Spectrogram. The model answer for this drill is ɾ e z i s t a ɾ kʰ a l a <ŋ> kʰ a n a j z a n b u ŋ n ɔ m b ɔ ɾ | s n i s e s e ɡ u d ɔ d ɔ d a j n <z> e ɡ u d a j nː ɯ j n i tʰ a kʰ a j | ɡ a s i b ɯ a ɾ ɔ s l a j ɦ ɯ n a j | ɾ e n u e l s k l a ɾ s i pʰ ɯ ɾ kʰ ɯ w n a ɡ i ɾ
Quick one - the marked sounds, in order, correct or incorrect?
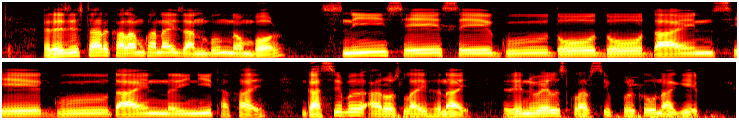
incorrect: m, incorrect: s

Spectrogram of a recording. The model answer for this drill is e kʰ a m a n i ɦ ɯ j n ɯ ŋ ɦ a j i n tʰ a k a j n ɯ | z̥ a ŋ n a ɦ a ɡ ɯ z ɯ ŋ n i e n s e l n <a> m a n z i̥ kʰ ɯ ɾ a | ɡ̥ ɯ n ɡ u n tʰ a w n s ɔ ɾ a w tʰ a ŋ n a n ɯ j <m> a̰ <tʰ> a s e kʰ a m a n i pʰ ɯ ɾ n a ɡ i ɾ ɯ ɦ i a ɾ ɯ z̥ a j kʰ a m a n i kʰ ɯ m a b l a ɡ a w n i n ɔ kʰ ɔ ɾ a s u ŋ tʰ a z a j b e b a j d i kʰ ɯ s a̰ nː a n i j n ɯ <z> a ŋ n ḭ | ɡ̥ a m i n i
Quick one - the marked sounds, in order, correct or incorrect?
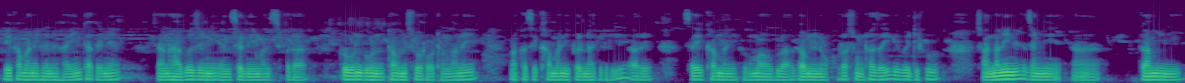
incorrect: i, correct, incorrect: kʰ, correct

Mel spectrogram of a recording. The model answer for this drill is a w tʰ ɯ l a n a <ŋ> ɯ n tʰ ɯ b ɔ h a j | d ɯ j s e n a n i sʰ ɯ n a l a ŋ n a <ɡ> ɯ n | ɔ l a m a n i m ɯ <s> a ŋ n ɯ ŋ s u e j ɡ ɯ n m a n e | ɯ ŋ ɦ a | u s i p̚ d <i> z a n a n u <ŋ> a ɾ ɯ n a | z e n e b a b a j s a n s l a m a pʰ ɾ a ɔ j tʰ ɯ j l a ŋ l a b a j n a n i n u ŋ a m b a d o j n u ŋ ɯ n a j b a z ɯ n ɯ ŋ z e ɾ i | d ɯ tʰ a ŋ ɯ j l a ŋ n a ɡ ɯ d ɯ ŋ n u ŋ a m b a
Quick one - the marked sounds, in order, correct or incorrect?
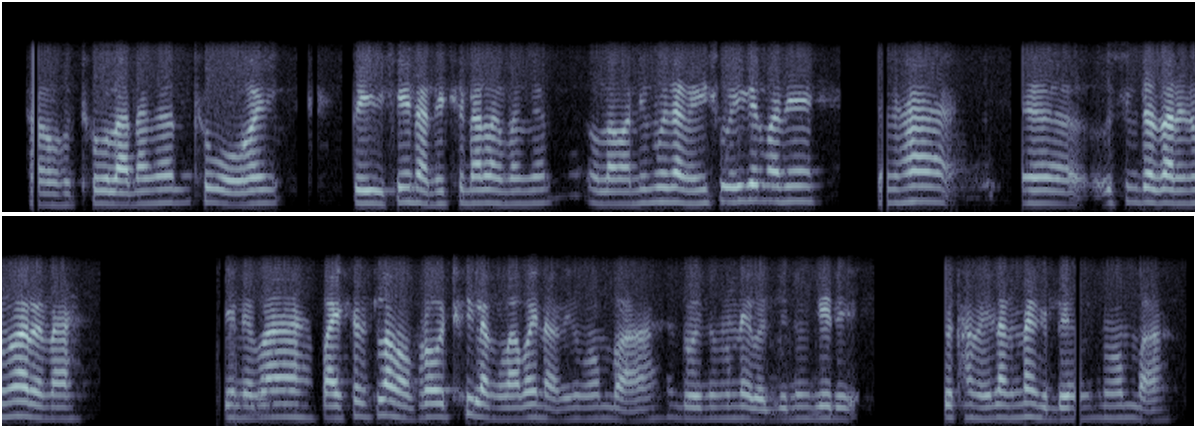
correct, incorrect: ŋ, incorrect: z, incorrect: a, correct

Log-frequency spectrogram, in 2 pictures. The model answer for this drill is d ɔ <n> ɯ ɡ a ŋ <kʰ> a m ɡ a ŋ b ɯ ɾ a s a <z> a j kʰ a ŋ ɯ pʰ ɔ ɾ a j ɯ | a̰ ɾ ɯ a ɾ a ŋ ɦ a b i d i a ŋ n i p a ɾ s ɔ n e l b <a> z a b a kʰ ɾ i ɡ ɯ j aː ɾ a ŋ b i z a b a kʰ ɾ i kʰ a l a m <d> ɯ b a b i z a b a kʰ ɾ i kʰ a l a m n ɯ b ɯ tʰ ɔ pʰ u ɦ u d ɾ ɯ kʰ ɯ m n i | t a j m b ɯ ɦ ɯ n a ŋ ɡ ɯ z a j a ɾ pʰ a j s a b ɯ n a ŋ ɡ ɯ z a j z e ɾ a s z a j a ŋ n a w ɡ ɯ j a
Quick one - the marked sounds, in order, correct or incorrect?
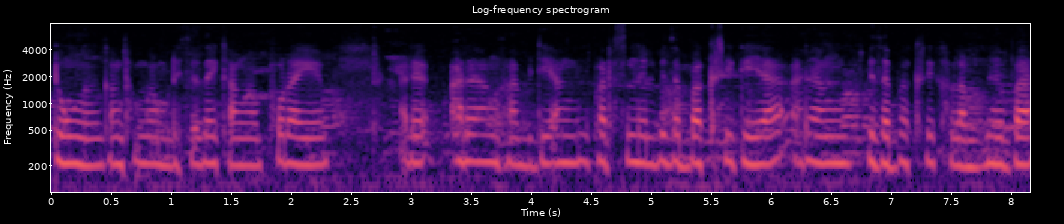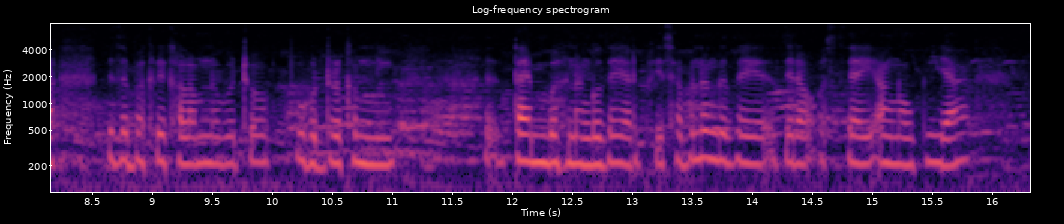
incorrect: ŋ, incorrect: tʰ, correct, incorrect: i, incorrect: n

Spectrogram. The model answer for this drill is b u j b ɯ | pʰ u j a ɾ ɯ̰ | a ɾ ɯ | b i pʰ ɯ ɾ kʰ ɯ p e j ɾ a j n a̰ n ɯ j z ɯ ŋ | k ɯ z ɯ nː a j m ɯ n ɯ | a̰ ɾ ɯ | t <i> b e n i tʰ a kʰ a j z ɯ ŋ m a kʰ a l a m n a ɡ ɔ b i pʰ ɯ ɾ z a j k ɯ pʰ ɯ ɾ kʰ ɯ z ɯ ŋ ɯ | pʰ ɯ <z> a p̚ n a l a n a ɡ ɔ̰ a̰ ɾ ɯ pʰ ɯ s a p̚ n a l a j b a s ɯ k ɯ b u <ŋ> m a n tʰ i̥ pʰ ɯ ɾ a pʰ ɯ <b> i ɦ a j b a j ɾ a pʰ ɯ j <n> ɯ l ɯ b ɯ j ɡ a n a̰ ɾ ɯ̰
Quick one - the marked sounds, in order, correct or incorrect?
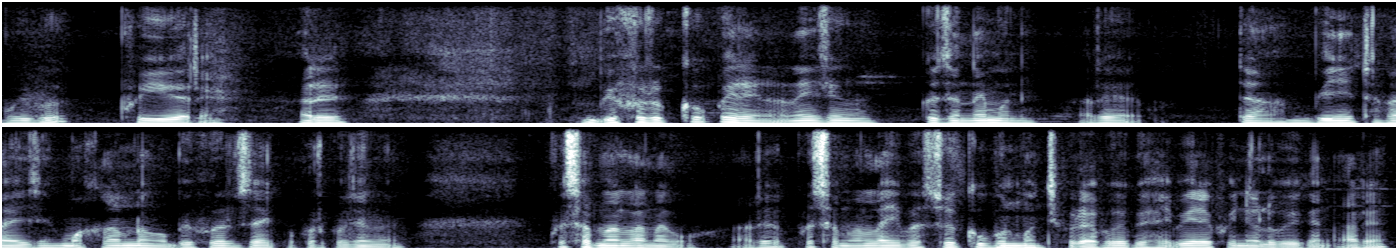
incorrect: a, incorrect: s, incorrect: n, correct, correct

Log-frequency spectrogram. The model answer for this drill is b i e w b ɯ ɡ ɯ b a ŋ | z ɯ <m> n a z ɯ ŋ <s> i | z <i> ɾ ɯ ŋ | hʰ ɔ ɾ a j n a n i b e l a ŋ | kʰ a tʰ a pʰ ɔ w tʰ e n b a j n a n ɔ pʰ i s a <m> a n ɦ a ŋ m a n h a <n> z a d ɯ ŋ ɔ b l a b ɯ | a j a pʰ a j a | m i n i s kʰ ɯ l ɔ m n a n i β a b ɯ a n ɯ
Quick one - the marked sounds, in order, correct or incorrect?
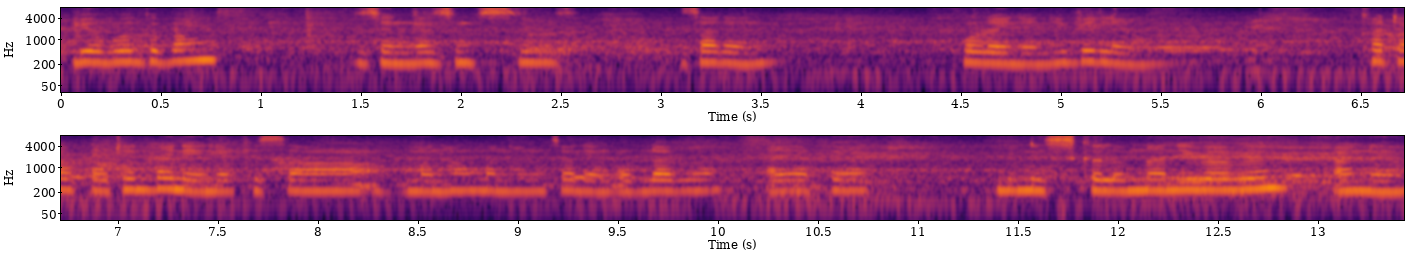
incorrect: ŋ, correct, incorrect: a, correct, incorrect: ŋ

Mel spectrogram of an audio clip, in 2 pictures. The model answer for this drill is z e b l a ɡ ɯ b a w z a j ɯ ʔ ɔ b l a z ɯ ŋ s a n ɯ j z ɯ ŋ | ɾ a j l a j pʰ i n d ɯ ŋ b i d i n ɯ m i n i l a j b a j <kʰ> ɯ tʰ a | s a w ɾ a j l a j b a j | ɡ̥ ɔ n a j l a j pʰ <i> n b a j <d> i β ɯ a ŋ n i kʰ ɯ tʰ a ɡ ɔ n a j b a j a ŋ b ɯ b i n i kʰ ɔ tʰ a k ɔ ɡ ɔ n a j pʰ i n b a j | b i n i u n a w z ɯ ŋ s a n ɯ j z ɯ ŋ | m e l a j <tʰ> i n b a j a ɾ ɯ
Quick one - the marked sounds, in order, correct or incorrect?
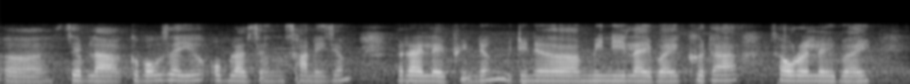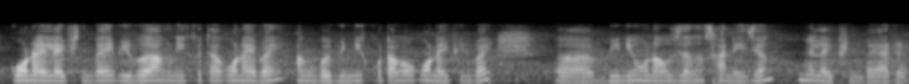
correct, correct, incorrect: b, incorrect: pʰ

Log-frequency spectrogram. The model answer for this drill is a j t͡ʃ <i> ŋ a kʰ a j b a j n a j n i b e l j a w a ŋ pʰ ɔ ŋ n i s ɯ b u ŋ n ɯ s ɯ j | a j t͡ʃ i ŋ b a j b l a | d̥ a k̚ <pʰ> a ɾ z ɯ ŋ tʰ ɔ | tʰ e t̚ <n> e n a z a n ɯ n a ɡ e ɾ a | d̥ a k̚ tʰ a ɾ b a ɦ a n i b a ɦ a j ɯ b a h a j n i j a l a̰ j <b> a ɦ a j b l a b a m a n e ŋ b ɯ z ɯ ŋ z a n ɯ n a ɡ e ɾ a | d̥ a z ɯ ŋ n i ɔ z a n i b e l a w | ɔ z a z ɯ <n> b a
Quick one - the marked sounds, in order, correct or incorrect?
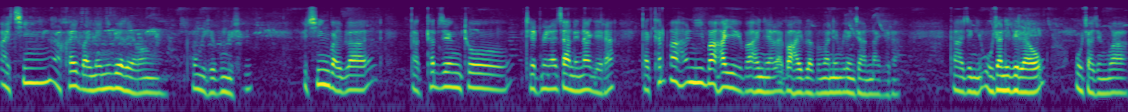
correct, incorrect: tʰ, incorrect: m, correct, incorrect: ŋ

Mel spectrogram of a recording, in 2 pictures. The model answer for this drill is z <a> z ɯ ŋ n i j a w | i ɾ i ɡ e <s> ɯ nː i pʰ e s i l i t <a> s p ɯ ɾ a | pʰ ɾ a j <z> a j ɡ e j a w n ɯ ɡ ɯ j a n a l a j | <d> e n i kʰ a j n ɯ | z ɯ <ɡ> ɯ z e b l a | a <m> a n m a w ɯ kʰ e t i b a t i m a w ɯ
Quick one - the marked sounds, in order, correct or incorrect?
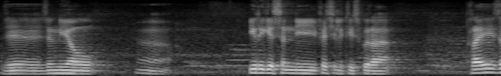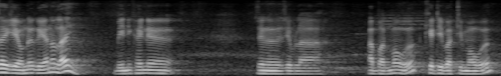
incorrect: e, correct, incorrect: i, correct, incorrect: b, incorrect: ŋ, incorrect: b

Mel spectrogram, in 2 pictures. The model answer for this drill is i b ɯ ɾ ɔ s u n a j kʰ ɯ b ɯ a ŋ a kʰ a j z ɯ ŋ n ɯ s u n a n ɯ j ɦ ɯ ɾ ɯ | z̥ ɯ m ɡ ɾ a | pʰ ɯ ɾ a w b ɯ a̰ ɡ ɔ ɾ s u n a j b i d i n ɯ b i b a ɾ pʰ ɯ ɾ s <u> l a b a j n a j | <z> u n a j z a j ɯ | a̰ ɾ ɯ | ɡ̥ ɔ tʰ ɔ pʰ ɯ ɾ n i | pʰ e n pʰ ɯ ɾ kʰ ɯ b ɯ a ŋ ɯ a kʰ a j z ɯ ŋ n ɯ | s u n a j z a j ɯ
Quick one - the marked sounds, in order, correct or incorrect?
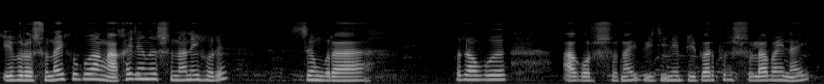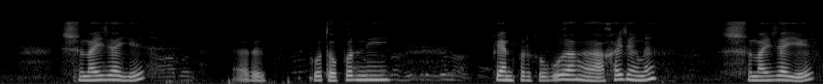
correct, incorrect: s

